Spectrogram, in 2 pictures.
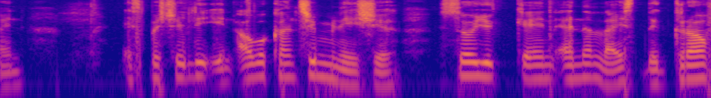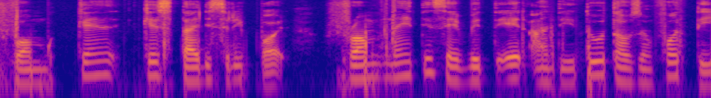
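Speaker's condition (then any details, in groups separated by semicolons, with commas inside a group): No condition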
